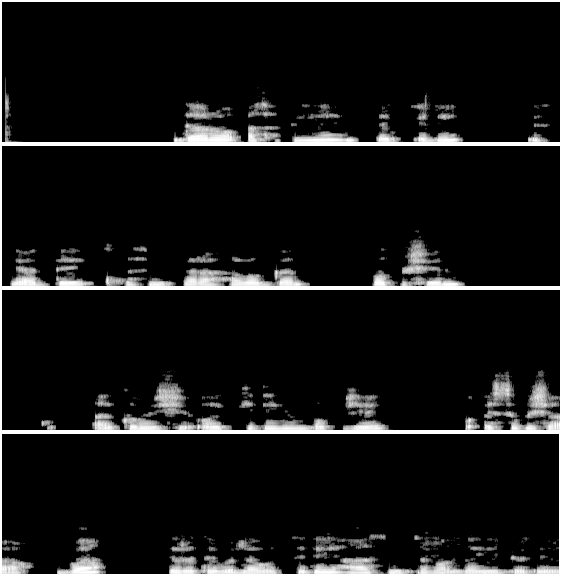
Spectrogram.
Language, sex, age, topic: Gamo, female, 25-35, government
